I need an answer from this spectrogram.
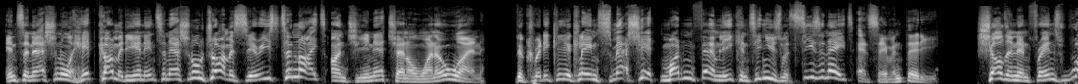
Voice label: English Hardsell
